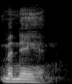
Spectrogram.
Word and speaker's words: Manaen: And then there's this name pronounced Manaen.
